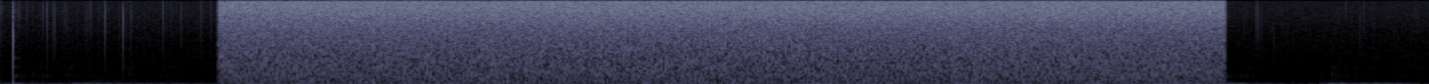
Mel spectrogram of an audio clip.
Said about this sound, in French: En phase, il doit sembler provenir du centre, entre les deux haut-parleurs. Hors phase, sa source n'est pas localisable, on ne sait plus d'où il provient. Voici à nouveau le bruit en phase, au centre.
